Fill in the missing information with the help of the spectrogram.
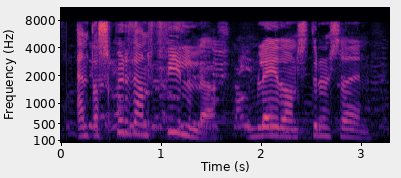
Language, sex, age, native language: Icelandic, male, 14, Icelandic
